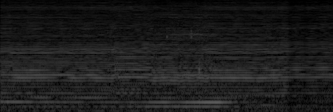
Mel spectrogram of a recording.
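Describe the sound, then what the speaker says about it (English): A Babyliss Profile electric shaver buzzes steadily and close during a skin fade on coarse, thick hair, holding a constant motor hum with no pauses. "It's actually the Baby Bliss Profile Shaver."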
